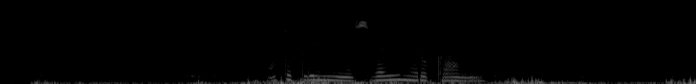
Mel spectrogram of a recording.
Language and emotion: Russian, neutral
